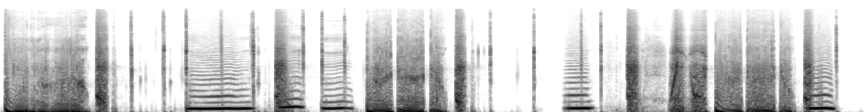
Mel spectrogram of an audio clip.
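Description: Solo vocal beatboxing: short hummed bass notes alternate with deep, noisy bass and kick sounds and sharp clicks, in phrases broken by brief silences.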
